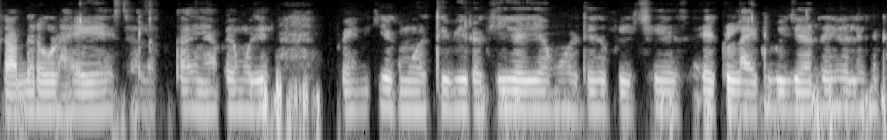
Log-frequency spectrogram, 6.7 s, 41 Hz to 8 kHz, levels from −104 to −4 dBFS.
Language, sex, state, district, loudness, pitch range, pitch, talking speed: Hindi, male, Bihar, Araria, -22 LUFS, 125-130 Hz, 130 Hz, 245 wpm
